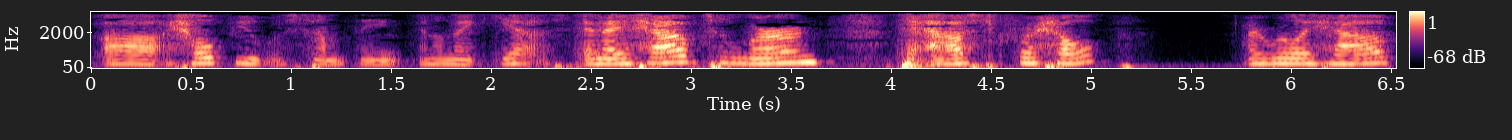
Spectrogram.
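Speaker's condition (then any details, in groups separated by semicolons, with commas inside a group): Cleft palate; congenital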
